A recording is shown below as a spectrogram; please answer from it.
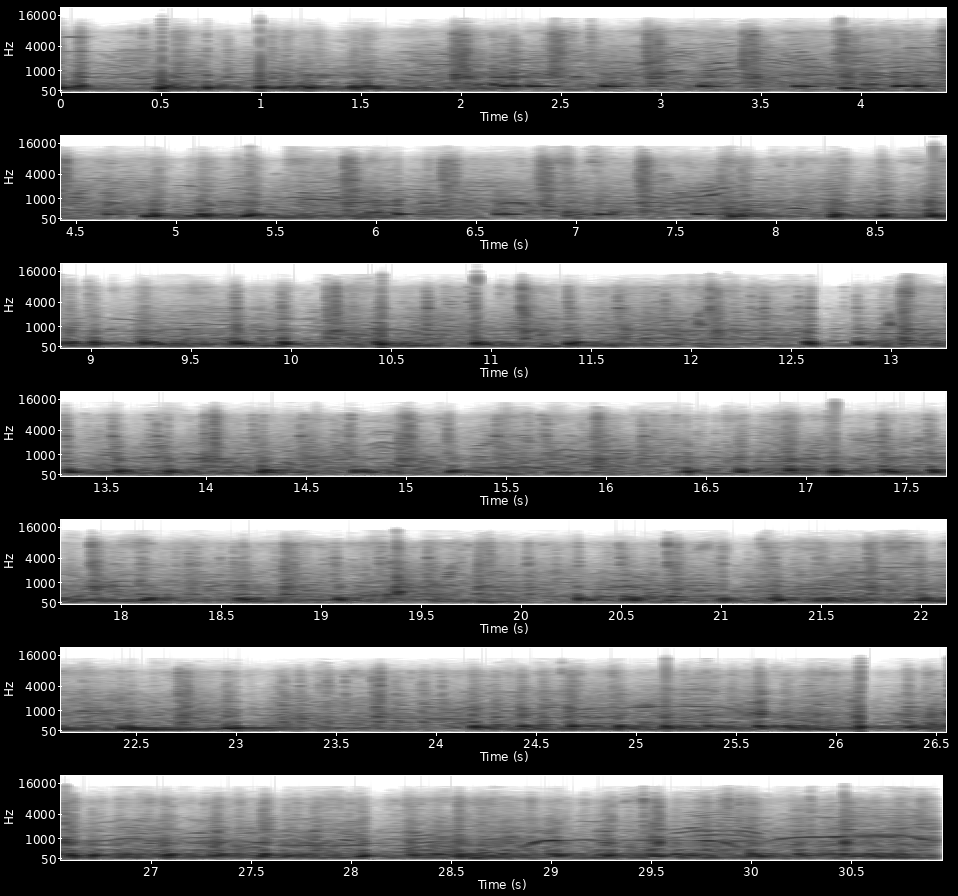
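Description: Marching band percussion tapping out a steady beat while the band takes the field, over the chatter of a crowd.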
